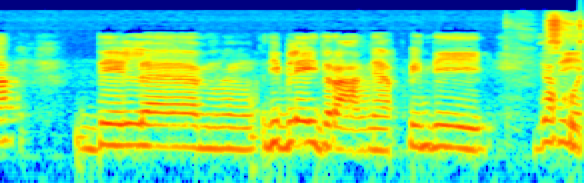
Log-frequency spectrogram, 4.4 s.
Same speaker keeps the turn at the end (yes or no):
no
